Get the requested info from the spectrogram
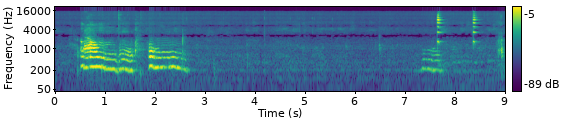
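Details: Scooby, a puppy indoors, throws a tantrum because Rocky won't give up his chew. Drawn-out, wavering, groaning whines slide downward, two long bursts in the first three seconds, then a shorter one near the end with faint clicks.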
